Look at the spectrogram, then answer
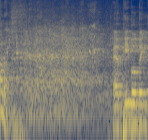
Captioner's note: audience laughs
